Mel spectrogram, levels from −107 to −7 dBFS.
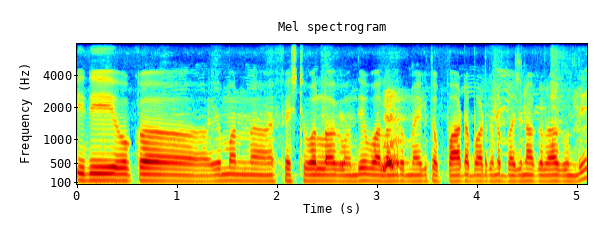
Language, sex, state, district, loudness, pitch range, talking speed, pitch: Telugu, male, Andhra Pradesh, Anantapur, -17 LUFS, 125-130 Hz, 150 wpm, 125 Hz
